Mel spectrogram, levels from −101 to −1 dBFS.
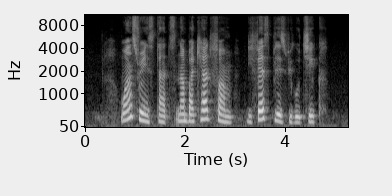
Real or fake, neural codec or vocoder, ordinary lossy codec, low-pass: fake; vocoder, 22.05 kHz, 80 mel bands, Vocos; none; none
